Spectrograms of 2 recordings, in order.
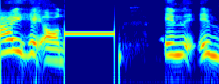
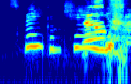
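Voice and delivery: high, drawn-out quote of a friend; imitating drunk friend; 9 semitones higher, slower than usual. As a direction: mimic her slow and high, amused. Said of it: "and you were going".

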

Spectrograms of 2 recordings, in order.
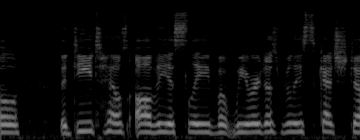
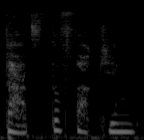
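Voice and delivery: slow, hushed re-enacted whisper; secretive whisper; 12 dB quieter, slower than usual. Camper recognizes the car's driver, whispering to friends. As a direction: whisper it slowly so the driver can't hear.

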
